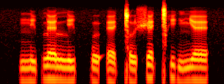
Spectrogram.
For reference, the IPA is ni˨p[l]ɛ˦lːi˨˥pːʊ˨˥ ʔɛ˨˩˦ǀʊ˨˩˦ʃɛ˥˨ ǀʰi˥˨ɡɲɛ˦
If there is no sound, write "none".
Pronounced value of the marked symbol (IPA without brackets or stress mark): l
